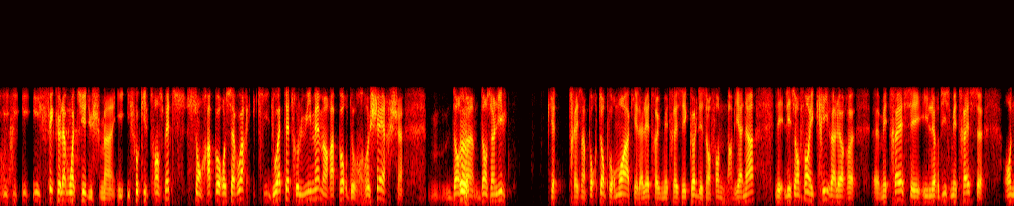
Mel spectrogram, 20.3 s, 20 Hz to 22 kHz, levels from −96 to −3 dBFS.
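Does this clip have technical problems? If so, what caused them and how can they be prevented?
Yes. The whole thing runs through the G.729 codec. The band sits between 300 Hz and 3.6 kHz, and the speech has that rough, slightly synthetic edge you get when it's rebuilt from a filter, pitch predictor and a few pulses, which fits an 8 kbit/s call. Using a wideband codec like G.722 or Opus with enough bitrate would avoid it.

There's also VoIP packet loss concealed by the speech codec. It hits at 5.32–5.38 s right after "son rapport au savoir", at 7.22–7.30 s, and at 14.42–14.63 s after "maîtresse d'école des enfants", which is the longest, at about 120 ms, consistent with four packets in a row. The last is at 17.85–17.90 s, just before "et ils leur disent". Each gap gets filled by the decoder stretching the last sound out and fading it, and it stays a bit smeared for a moment after. A steadier network path with QoS priority for voice, a jitter buffer, or forward error correction would keep those drops from happening.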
